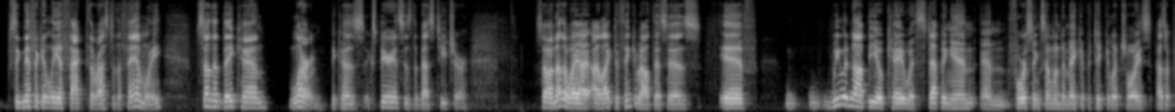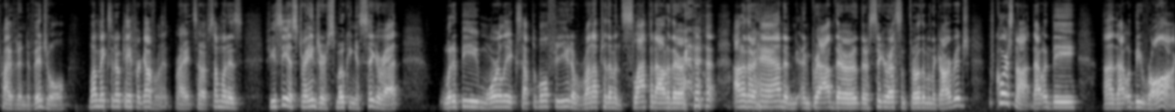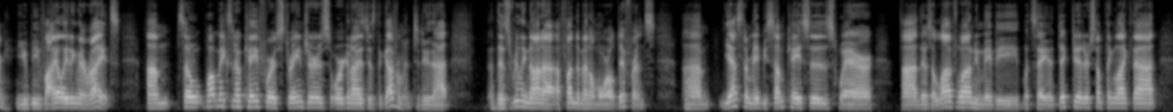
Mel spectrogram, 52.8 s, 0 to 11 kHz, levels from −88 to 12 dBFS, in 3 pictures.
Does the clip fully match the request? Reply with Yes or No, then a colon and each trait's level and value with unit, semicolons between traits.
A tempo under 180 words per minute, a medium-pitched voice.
No: average, 185 wpm; medium, 145 Hz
